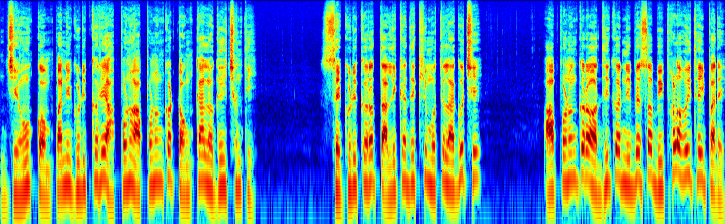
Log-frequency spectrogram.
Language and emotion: Odia, fearful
